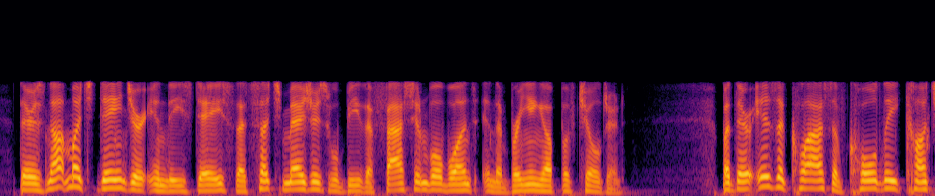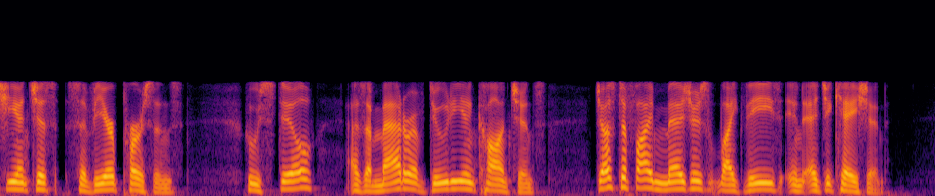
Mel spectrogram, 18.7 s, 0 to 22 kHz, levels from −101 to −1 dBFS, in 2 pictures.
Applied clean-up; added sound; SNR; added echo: none; none; none; none.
